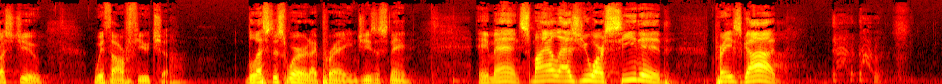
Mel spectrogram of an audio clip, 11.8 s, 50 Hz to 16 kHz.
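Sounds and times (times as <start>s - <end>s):
speech: 0.0s - 2.4s, 3.1s - 5.2s, 6.0s - 9.8s
breathy exhale: 5.3s - 5.9s
preacher coughing away from handheld microphone during church service: 10.4s - 11.2s.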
